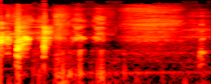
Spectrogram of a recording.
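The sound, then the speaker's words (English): A quick run of rough coughs, four or five harsh bursts packed into the first second, followed by quiet background hiss with no talking. “Man, can you tell it's been a while since I've done a podcast and talked so much because I keep coughing?”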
